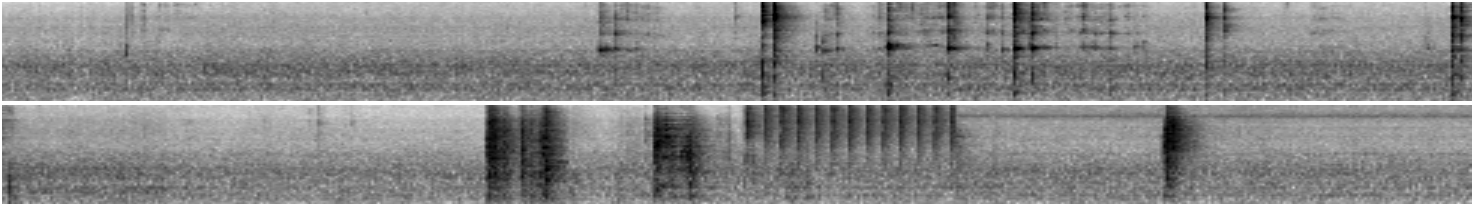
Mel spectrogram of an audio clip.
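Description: Metal spoon clinking and scraping against a glass mixing bowl while stirring a ginger, soy sauce and mirin marinade, in sharp separate clinks. Later come a few louder clatters of kitchenware and a short quick run of ticks.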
